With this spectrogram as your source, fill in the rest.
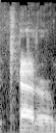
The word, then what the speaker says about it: Keter: And it's called the Keter, which rhymes with cheddar.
